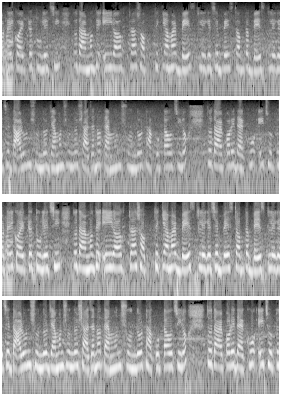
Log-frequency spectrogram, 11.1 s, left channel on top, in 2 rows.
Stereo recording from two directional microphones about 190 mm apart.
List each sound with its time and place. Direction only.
0.1 s a woman's voice: 30° right (ahead or behind)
